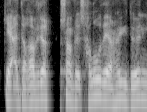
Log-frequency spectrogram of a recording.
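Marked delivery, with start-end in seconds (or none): none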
